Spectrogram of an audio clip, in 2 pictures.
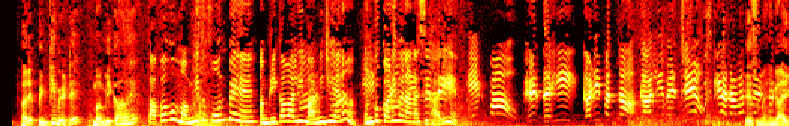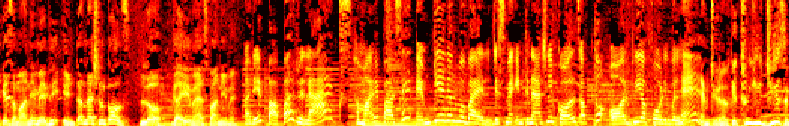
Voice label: female voice ON AIR VO HINDI

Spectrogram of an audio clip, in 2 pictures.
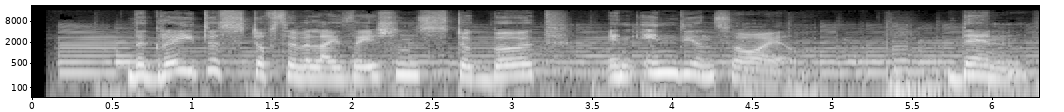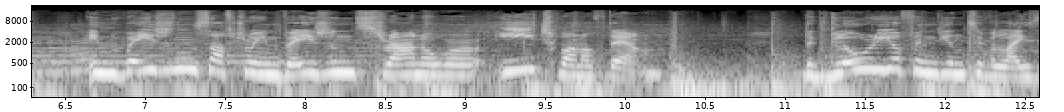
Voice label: Lead voice English neutral, female voice

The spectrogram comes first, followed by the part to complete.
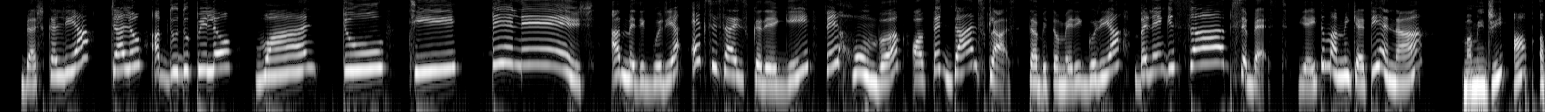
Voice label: female voice Hindi; Osto calsium

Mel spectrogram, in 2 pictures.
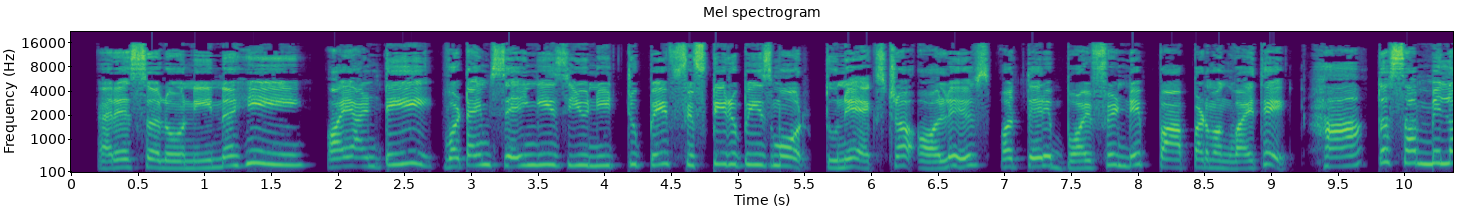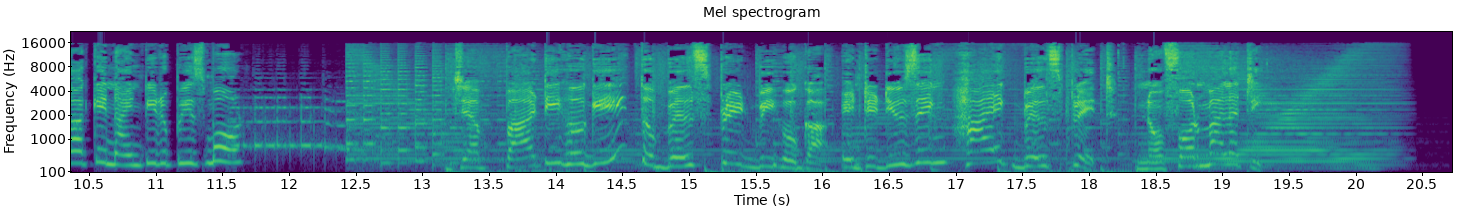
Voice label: hindi girl character & vo, female voice; Hike

